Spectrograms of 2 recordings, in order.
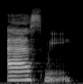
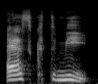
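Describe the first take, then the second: First: The t sound of asked is dropped entirely. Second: The t sound of asked is clearly pronounced. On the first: The speaker calls it right. "중간에 낀 t를 날려버려요" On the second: The speaker calls it wrong. "우리나라 말처럼 진짜 있는 그대로 asked me 이렇게 소리 내지 않고요"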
